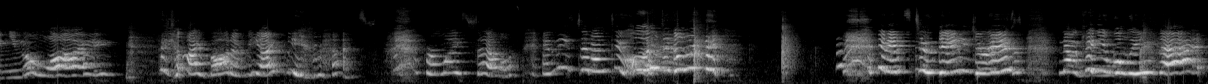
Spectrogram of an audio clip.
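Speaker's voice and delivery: put-on high, loud old lady voice with giggles; hammed-up old lady. Friend voices the elderly fan, hammed-up high. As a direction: play a chatty old fan, overdone.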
